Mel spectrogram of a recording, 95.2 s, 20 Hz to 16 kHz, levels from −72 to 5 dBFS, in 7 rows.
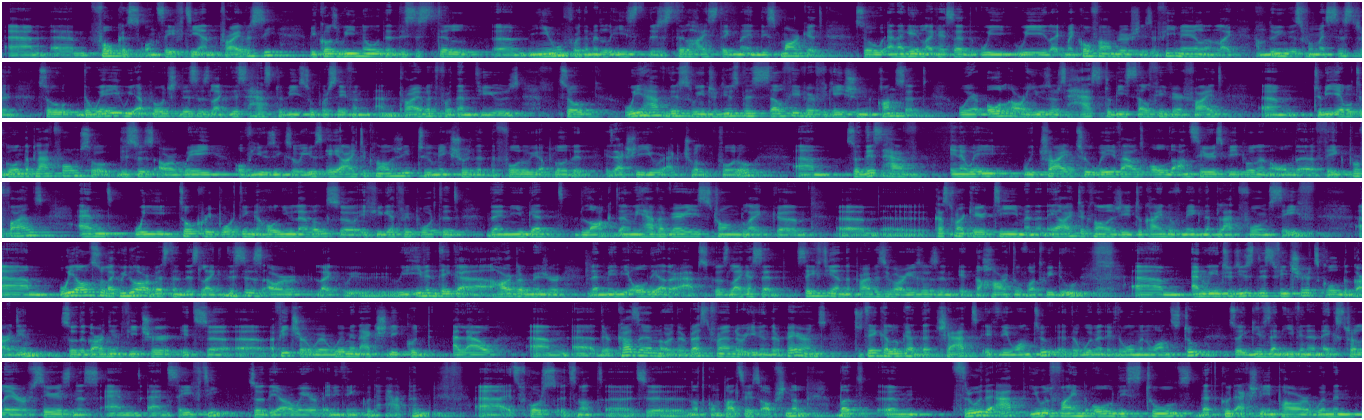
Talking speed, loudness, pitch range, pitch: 210 wpm, -23 LUFS, 100-120 Hz, 105 Hz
